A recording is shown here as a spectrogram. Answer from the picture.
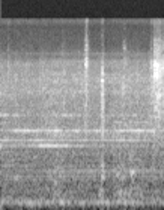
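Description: Faint steady background tone: a thin high whine over a low hum, with two faint clicks a little after a second in.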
